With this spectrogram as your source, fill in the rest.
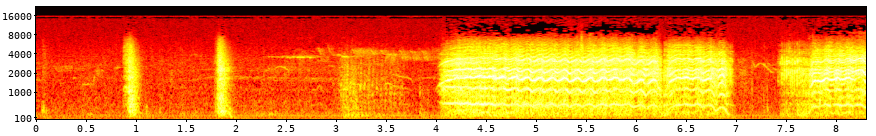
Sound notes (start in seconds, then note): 4.0 neighs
